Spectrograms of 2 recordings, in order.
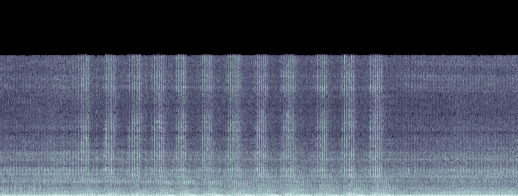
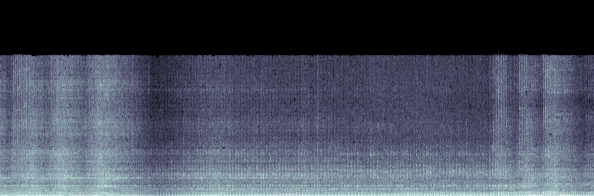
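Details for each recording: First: Yamaha Jupiter Z single-cylinder engine after rebuild, oil refilled and oil confirmed reaching block and head; starts at once and settles into a steady, even idle with a short rev, no knock, now very smooth unlike the earlier noisy engine. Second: Yamaha Jupiter Z, before repair, kick-started because the battery seems dead, dry exhaust; rough idle with a regular deep knock on each firing that rises with throttle blips; worn connecting rod knock.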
